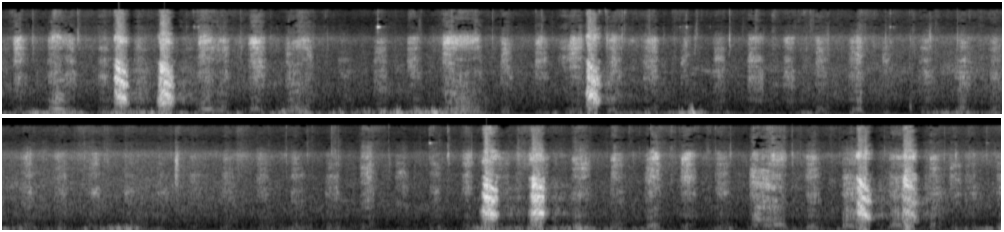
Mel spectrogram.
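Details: Two dogs barking madly while playing with a ball: sharp, harsh barks in rapid bursts, clustered in the opening seconds and again near the end, with quieter scuffling between.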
